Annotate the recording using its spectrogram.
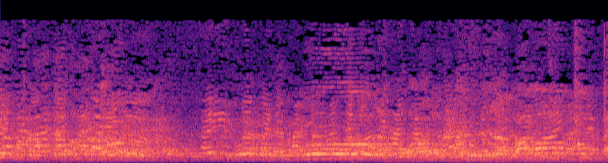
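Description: A young woman talks steadily nearby, explaining.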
